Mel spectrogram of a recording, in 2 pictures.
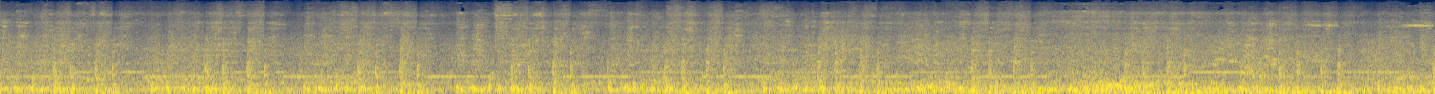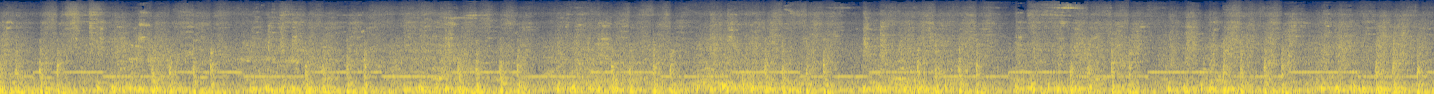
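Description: Open coal hopper wagons of a long freight train rolling past close by, their wheels rumbling and clacking over the rail joints. Under it a level-crossing warning alarm sounds without pause, a higher and a lower tone alternating about once a second, the signal that the crossing is closed while the train passes.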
